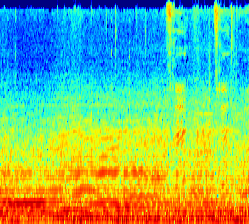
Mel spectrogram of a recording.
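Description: A car accelerates on a race track, its engine droning loud and steady with rising harmonics throughout, close by, under a person talking.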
